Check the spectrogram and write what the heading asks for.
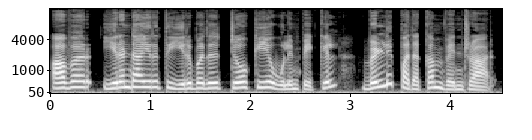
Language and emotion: Tamil, neutral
